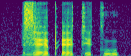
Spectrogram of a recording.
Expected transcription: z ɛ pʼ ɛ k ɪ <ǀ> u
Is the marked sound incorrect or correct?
incorrect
